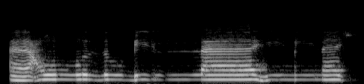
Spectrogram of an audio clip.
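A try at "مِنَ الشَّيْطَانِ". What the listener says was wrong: Deraskan suara aliran tafasyinya, udaranya. Syinya kan bertasydid ya. Jadi kurang sedikit mengalir suaranya. Tahan dulu.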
